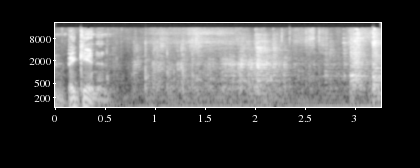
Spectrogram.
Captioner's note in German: Metallisches Scheppern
